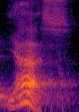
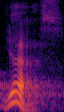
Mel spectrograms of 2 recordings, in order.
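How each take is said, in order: First: It sounds confident and sure. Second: It sounds sly and deceptive.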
